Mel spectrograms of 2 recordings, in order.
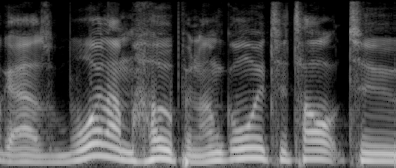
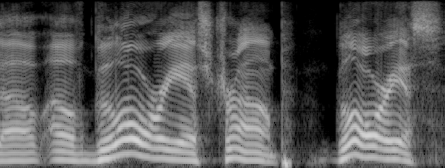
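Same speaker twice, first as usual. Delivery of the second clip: a lighter, slow, louder Southern drawl; Henry McMaster impression; 4 dB louder, slower than usual. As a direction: lean on glorious like a stump speech. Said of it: "I can't even do it".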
